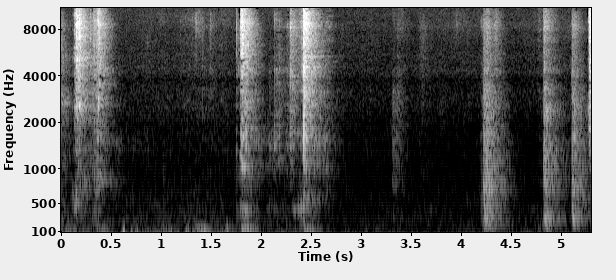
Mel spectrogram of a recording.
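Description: Fish tins and tableware being handled: about half a dozen short, separate knocks and scrapes.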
